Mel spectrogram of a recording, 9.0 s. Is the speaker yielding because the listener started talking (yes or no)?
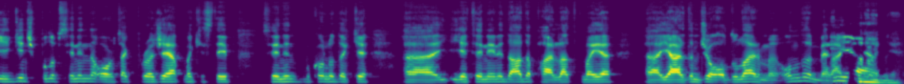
yes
